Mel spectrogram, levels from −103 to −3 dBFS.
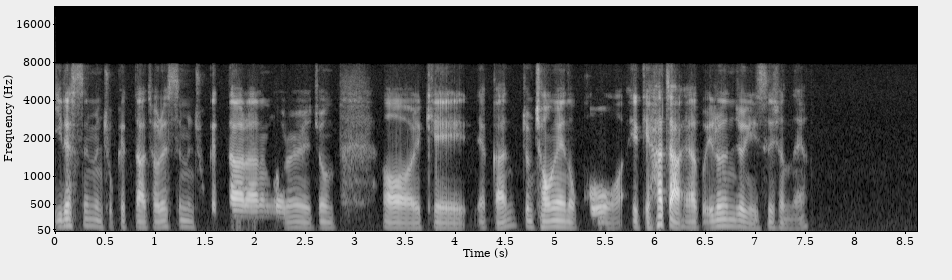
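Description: Nothing technically wrong can be heard in this speech recording. It has gone through G.722 wideband telephone coding at 64 kbit/s, which carries the sound up to about 7 kHz, and any trace the coding leaves is faint at most.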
